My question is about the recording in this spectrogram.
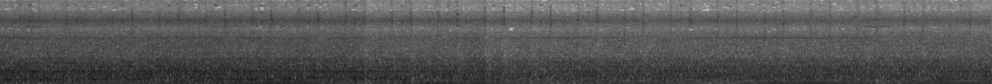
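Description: Sanitary pad making machine running: a steady mechanical clatter over a hum, a little quieter from about halfway through.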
